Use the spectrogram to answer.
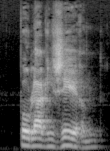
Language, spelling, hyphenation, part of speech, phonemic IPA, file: Dutch, polariseren, po‧la‧ri‧se‧ren, verb, /ˌpoː.laː.riˈzeː.rə(n)/, Nl-polariseren.ogg
- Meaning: 1. to polarize 2. (said of a situation etc.) to polarize; to cause to have two extremes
